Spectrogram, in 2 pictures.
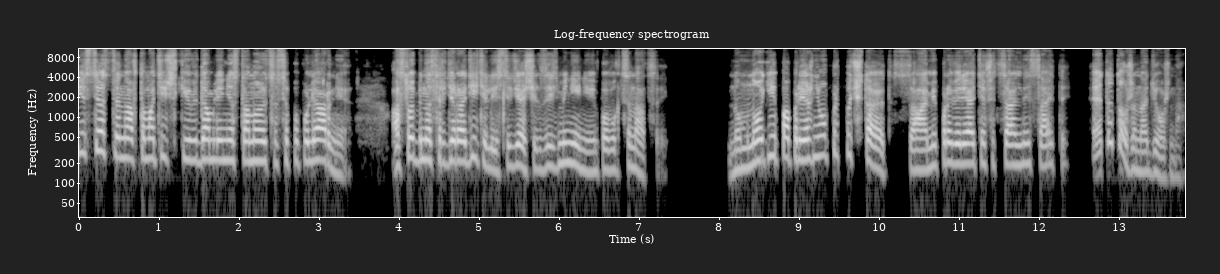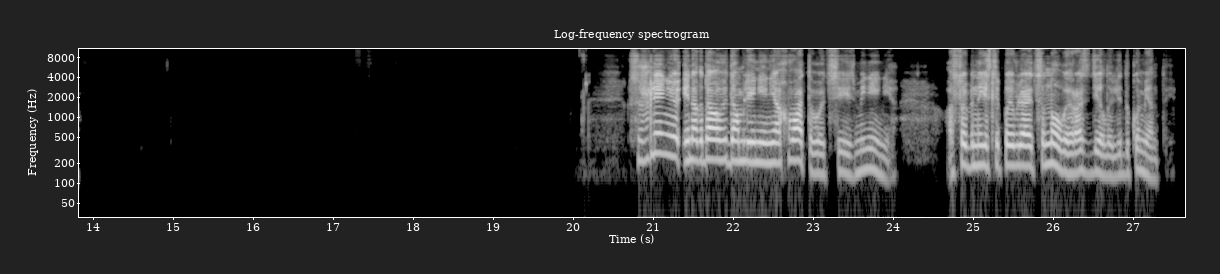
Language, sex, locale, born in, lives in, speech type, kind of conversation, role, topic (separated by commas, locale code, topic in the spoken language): Russian, male, ru-RU, Russia, United States, read, expert-assistant, expert, Как родителям отличить надёжные медицинские советы в интернете?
